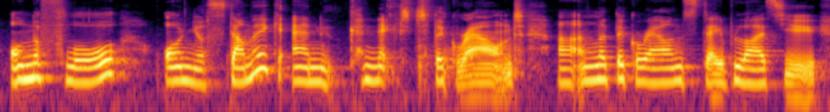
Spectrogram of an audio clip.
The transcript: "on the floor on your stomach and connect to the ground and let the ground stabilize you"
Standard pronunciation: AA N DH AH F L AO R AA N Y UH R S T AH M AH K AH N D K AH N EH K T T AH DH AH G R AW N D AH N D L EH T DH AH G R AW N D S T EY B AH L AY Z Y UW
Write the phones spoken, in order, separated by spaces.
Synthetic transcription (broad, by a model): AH N DH AH F L AO R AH N Y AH R S T AH M AH K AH N K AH N EH K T T AH DH AH G R AW N D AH N L EH T DH AH G R AW N D S T EY B AH L AY Z Y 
